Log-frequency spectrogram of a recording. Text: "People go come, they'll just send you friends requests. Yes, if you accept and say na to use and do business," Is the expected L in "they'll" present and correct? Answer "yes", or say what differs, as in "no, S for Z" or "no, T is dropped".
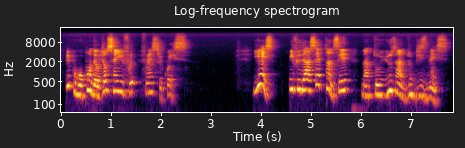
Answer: no, W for L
